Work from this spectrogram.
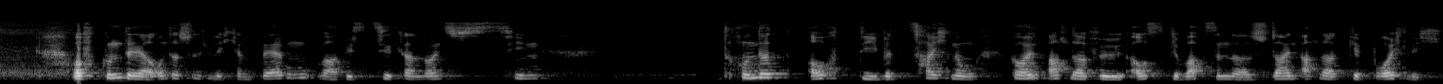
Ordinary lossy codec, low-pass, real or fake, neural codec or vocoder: none; 7.2 kHz; real; none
